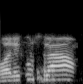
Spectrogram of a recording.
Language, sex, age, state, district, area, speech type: Kashmiri, male, 18-30, Jammu and Kashmir, Pulwama, urban, conversation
